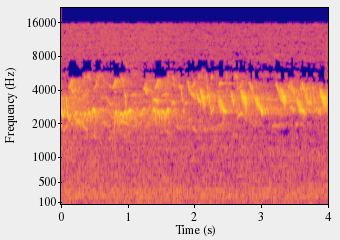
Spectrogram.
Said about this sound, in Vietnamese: I want you to hear the sound of birds singing. Và tôi muốn quý vị lắng nghe tiếng ca hát của những con chim.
